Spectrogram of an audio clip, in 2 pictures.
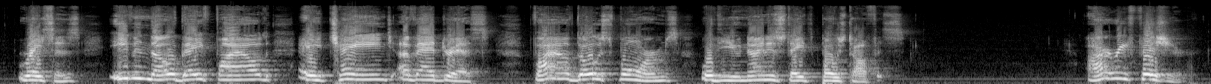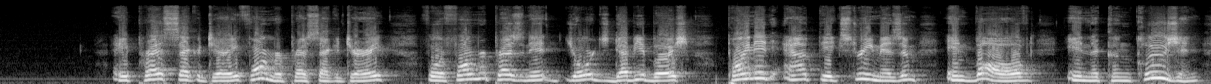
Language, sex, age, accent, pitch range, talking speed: English, male, 60-79, American, 160-220 Hz, 100 wpm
